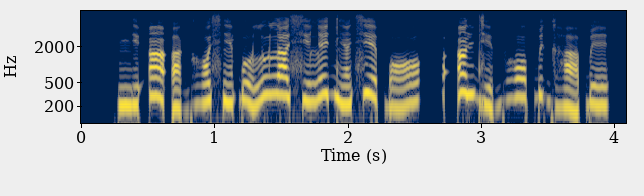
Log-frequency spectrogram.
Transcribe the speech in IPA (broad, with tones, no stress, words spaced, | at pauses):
nʲe˨˥ʔã˥˨ʔa˨˩ ɡʱɔ˨˥sʲɛ̃˨˥ɓo˧˩˧ lu˥la˥ sʲe˧le˥dʲã˨˥sʲɛ˥˨ ɓɔ˨˥ | ʔã˥ dʲe˧˩˧bʱɔ˥ ɓɪ˥˨ɡʱa˧˩˧ɓe˧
